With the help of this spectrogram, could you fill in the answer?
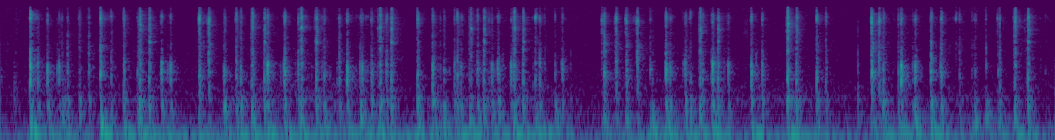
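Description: Fingertips with short nails type continuously on the plastic chiclet keyboard of a black laptop resting on a desk. The result is a dense stream of rapid, short key taps with crisp clicks over a steady low hum.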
